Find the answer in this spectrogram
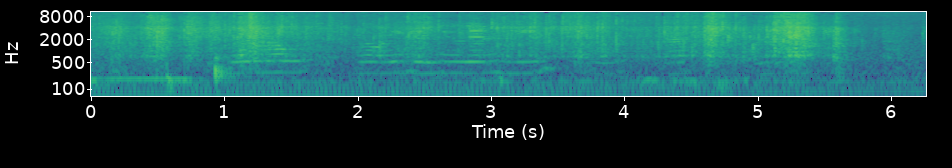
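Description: Indistinct voices in a room, with a burst of rustling about five seconds in.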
